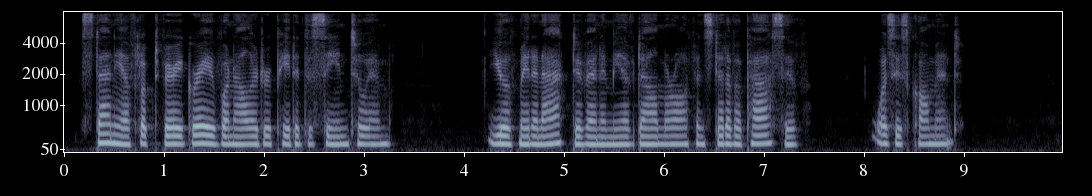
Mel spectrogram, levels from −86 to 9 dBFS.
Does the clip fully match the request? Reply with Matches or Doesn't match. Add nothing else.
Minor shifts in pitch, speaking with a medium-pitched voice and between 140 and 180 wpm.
Matches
